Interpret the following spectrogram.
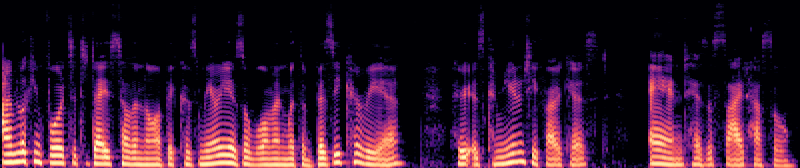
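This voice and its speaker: A woman presenting a scripted introduction as the host of a talk show, with a gravelly voice. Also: deep voice, fairly quick, darkish tone.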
